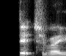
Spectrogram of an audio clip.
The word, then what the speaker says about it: Ditcheva: And it's Ditcheva, right? Am I pronouncing your last name correctly? – Ditcheva, yeah.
